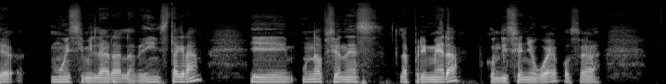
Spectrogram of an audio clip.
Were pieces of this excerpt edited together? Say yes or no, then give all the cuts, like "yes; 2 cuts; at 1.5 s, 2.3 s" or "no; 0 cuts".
yes; 2 cuts; at 2.5 s, 4.8 s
